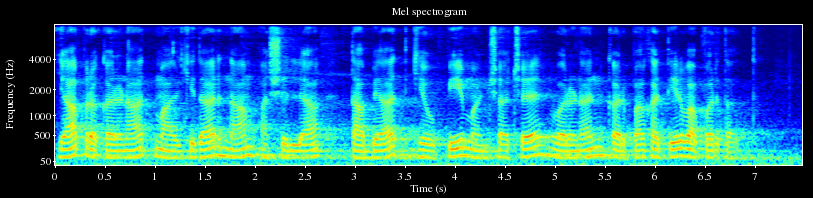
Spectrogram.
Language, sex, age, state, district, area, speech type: Goan Konkani, male, 18-30, Goa, Bardez, urban, read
